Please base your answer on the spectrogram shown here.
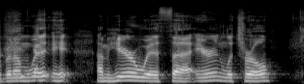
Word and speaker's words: Luttrull: into it here, but I'm here with Aaron Luttrull. 2 T's, 2 U's, 2 L's. You got it. Yeah. And always mispronounced. Yeah, and I've been called everything. Did I do it right? You did. Luttrull is like that.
